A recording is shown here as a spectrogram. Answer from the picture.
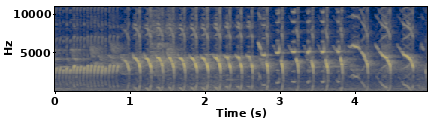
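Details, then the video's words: Clear, fast local canary song: a quick low stuttering trill gives way to a string of loud, evenly spaced downward-swooping whistles, about four per second, with sparse high notes near the end. "Kicau Kenari Lokal Tembakan speed rapat Suara Jernih"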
